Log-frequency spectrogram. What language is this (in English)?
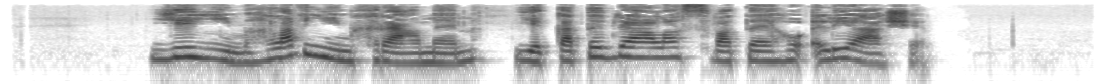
Czech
